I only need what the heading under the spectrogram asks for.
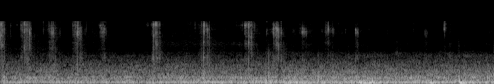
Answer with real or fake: fake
